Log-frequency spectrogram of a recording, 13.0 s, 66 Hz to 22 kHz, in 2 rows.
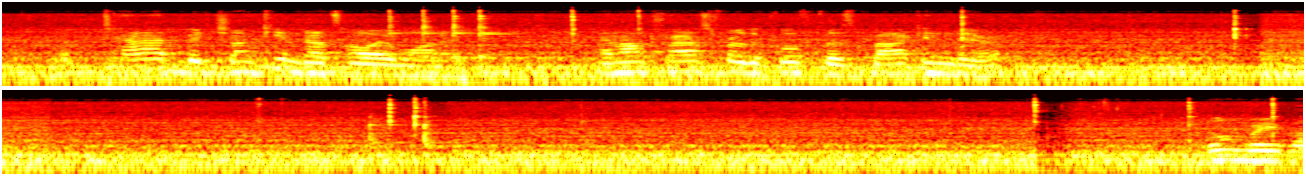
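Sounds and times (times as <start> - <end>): low mechanical hum: 0.0 - 13.0
utensil clinking on a pan: 1.9 - 3.4.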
